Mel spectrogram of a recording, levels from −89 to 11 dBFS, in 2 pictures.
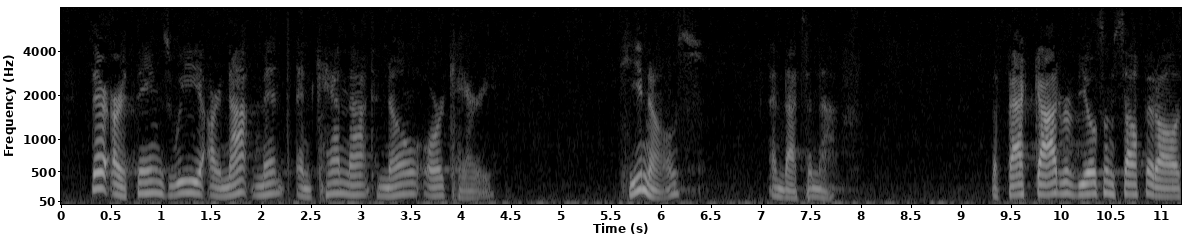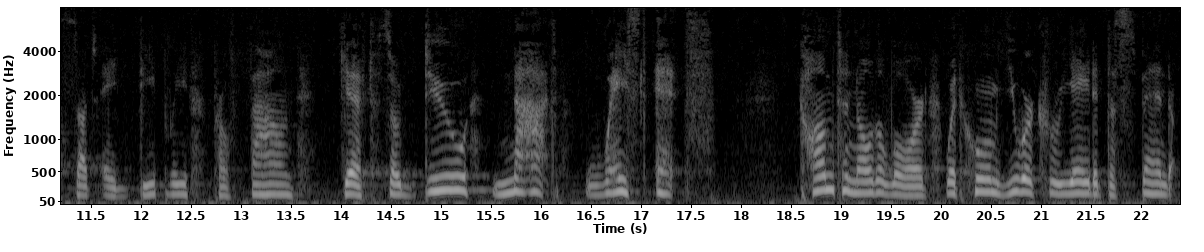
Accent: American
